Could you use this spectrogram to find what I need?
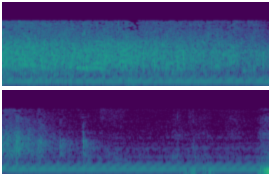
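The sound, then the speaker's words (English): A church audience claps hands to thank God in a dense, loud burst of applause that gradually thins out, ending with a few scattered claps over a steady low hum. “Somebody clap your hands and thank God for the father's house.”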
